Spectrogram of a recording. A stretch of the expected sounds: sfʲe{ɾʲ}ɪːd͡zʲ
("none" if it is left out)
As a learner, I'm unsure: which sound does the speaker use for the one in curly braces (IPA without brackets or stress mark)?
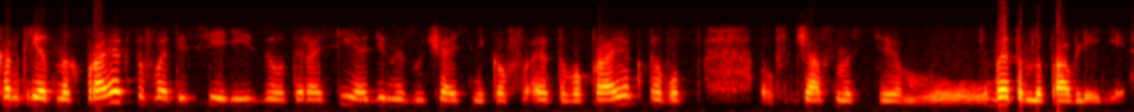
ɾʲ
